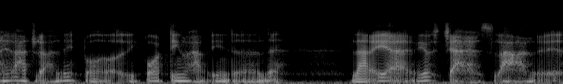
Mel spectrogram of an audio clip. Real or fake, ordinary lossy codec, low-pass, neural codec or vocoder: fake; none; 7.2 kHz; autoencoder, 22.05 kHz, a latent of 192 numbers a frame, VITS, trained on many speakers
